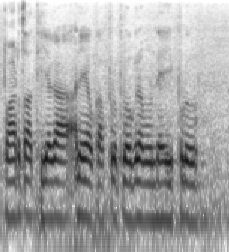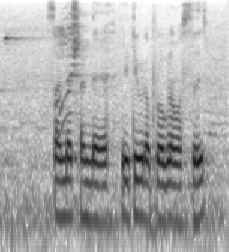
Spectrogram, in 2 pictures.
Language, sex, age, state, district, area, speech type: Telugu, male, 18-30, Telangana, Nirmal, rural, spontaneous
